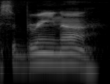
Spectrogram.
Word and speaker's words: Sabrine: Oh, it's spelled like Sabrine. But you say my name Sabrina.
